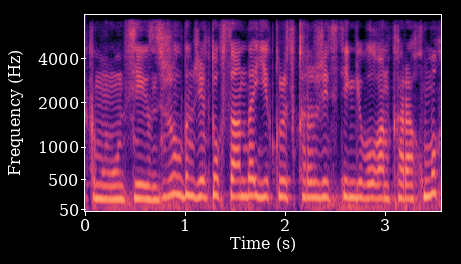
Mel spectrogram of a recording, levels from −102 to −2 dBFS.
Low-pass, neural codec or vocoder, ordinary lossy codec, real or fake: 7.2 kHz; codec, 24 kHz, 3.1 kbps, DualCodec; none; fake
